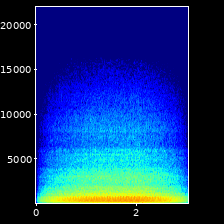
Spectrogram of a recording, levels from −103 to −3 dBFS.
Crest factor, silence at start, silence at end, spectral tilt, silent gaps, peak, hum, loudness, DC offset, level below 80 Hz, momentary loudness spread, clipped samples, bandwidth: 12 dB; 0.05 s; 0 s; -7 dB/octave; none; -18 dBFS; none; -29 LUFS; under 0.1%; -64 dBFS; 10 LU; under 0.1%; 11.5 kHz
